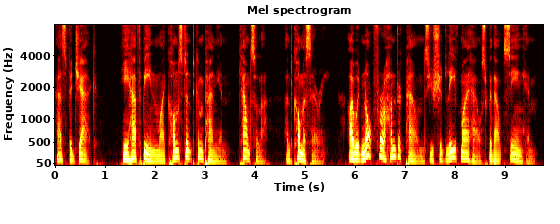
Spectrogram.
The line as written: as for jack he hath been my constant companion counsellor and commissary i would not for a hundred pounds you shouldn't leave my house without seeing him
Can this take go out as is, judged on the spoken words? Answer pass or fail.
fail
